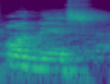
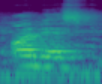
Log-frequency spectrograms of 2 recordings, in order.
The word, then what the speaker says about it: honest: An honest man. H is silent here, so we use an.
